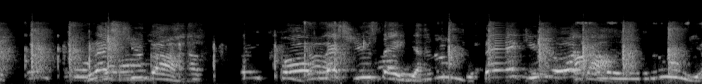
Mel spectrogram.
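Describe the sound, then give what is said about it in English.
An audience claps its hands in steady applause, giving God a hand of praise, while a man speaks loudly and fervently over it, the claps running beneath his voice almost the whole way through. “Give God a hand Ooh.”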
